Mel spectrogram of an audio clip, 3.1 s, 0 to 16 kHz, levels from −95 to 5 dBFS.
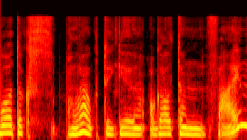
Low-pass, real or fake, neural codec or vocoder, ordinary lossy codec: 9.9 kHz; fake; vocoder, 22.05 kHz, 80 mel bands, WaveNeXt; AAC, 48 kbps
